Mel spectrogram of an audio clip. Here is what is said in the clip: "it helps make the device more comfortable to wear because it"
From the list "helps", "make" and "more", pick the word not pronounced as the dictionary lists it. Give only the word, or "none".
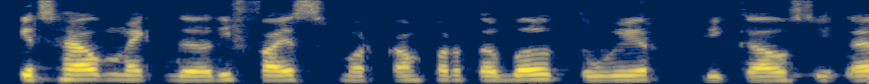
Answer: helps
